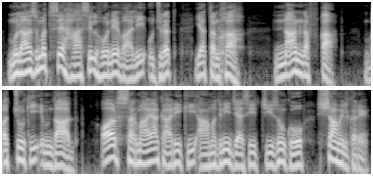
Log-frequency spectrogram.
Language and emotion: Urdu, neutral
